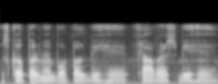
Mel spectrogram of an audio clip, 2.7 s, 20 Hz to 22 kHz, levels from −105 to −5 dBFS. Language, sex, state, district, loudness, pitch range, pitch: Hindi, male, Arunachal Pradesh, Longding, -20 LUFS, 120-125 Hz, 120 Hz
